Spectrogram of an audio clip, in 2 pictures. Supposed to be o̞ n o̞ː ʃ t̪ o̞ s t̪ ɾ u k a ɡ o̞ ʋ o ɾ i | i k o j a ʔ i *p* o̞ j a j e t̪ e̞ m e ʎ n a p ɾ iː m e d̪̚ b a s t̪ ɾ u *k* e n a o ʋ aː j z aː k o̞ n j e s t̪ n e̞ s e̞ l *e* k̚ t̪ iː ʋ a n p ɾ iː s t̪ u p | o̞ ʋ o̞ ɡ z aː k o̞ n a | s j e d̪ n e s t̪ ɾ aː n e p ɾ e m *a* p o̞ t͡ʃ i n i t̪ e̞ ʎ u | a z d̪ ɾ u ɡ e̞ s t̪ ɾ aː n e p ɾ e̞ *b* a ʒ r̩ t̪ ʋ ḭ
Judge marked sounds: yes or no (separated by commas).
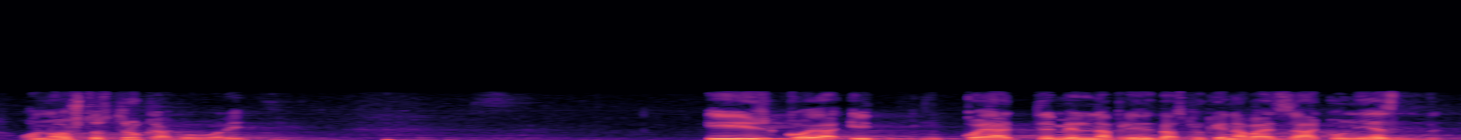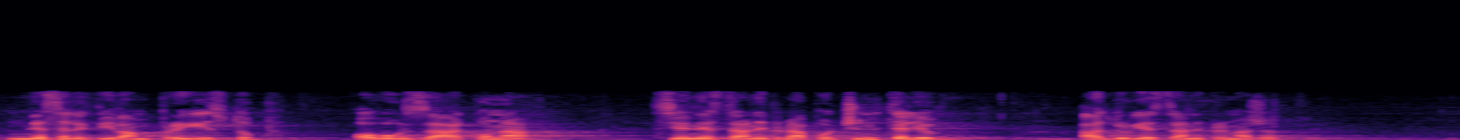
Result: no, yes, yes, yes, no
